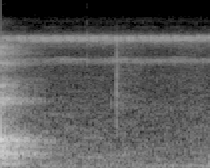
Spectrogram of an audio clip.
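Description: A pause between spoken phrases: the end of a man's word fades out at the start, leaving light hiss and a faint steady high-pitched tone.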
